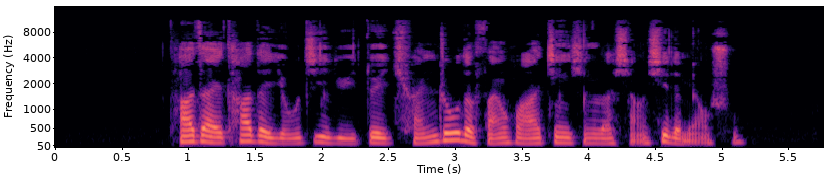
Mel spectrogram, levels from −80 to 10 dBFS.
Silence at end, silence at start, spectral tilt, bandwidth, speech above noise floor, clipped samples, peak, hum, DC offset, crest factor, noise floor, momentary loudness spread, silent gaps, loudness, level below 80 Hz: 0.6 s; 0.95 s; -5.5 dB/octave; 11.5 kHz; 49 dB; under 0.1%; -2 dBFS; none; under 0.1%; 20 dB; -69 dBFS; 7 LU; none; -20 LUFS; -66 dBFS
